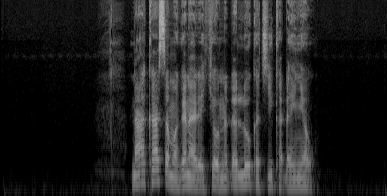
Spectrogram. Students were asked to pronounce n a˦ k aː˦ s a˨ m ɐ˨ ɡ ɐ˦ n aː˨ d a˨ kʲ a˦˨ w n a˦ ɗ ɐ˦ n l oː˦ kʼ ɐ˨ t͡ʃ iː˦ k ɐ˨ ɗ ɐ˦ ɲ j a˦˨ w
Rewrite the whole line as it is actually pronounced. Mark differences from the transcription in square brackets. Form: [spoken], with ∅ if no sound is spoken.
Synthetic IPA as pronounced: n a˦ k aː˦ s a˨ m ɐ˨ ɡ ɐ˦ n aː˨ d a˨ kʲ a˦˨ w n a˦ ɗ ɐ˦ n l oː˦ [k] ɐ˨ t͡ʃ iː˦ k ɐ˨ ɗ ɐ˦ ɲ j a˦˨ w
